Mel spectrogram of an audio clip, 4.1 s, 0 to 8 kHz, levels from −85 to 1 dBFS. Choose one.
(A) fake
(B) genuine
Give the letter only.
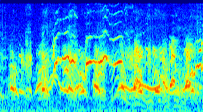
B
